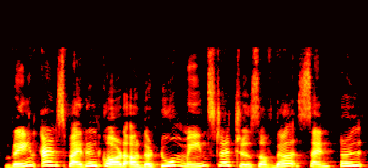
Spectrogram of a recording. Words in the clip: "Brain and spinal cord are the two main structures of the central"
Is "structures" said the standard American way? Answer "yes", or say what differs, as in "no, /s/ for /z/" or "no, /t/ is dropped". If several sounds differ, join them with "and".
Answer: no, /k/ is dropped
